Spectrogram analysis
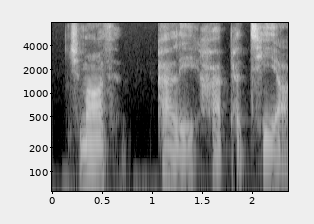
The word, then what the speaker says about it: Chamath Palihapitiya: Chamath Palihapitiya, I think that's how you pronounce his name.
